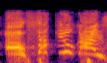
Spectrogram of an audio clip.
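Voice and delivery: high, loud, drawn-out mock shout; left-behind furious yell. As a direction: holler after a departing car, imitating him. Friend left behind as car leaves.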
